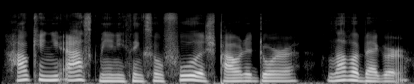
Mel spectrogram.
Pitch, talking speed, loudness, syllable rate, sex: 170 Hz, 190 wpm, -16 LUFS, 5.3 syllables/s, male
